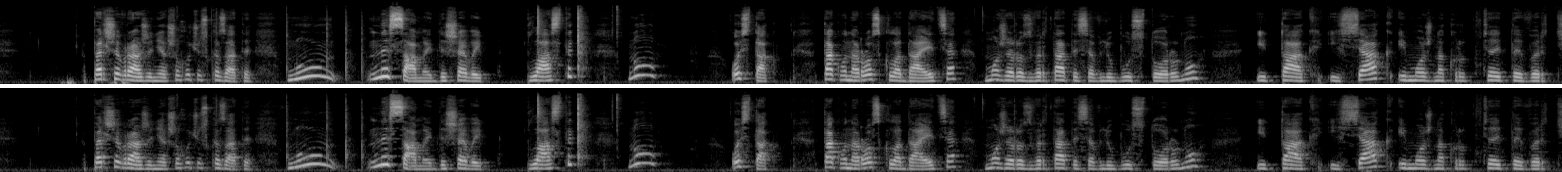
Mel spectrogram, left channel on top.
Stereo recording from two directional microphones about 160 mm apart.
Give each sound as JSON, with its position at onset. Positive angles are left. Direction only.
{"t": 0.9, "sound": "speech", "side_deg": 40}
{"t": 3.2, "sound": "speech", "side_deg": 5}
{"t": 3.7, "sound": "speech", "side_deg": 30}
{"t": 6.0, "sound": "a sound", "side_deg": 30}
{"t": 7.3, "sound": "speech", "side_deg": 30}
